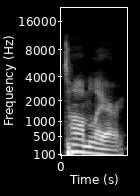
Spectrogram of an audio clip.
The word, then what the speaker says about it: Lehrer: I think it's pronounced Tom Lehrer.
